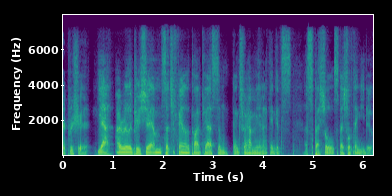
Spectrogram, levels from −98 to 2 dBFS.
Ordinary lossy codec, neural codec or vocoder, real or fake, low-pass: AAC, 48 kbps; codec, 32 kHz, 1.9 kbps, SNAC; fake; 7.2 kHz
